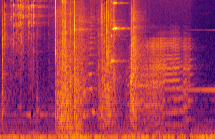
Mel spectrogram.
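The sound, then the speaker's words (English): Keys jangle and scrape in several locks outside a door, with a few sharp metallic clicks and clunks as bolts turn one after another, ending in a faint lingering ring. “The locks outside my door jangled, and I heard a set of keys methodically opening each at one.”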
